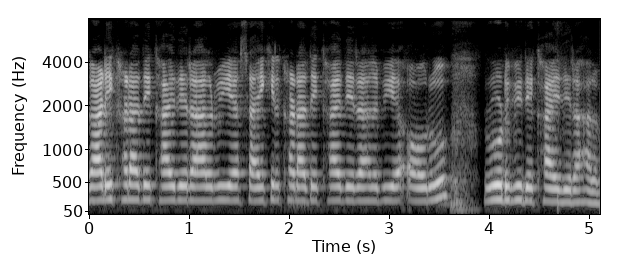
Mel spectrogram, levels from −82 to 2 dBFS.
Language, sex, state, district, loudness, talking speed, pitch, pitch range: Bhojpuri, female, Uttar Pradesh, Ghazipur, -19 LUFS, 235 wpm, 215 Hz, 210-220 Hz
